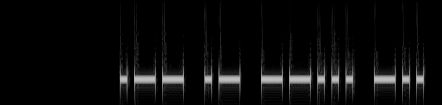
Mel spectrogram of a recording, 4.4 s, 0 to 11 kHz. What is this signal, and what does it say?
Morse code, heard as a keyed tone, about 17 wpm, 700 Hz. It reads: WA7D
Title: USA Call Signs - 4 Characters - 2x Character Spacing - 17wpm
